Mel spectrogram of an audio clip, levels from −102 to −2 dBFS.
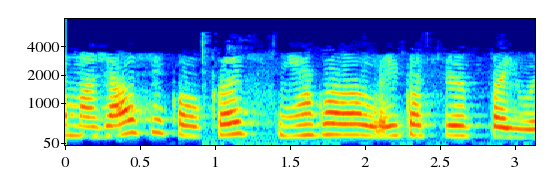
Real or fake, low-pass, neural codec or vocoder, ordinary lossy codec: fake; 7.2 kHz; codec, 44.1 kHz, 7.8 kbps, Pupu-Codec; MP3, 24 kbps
